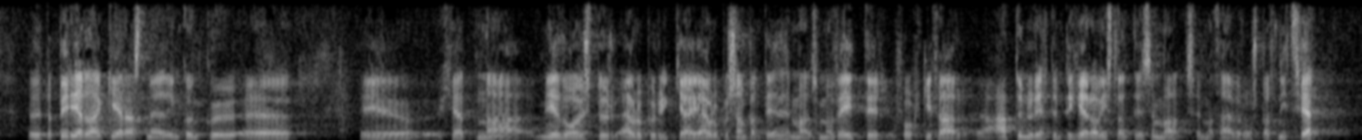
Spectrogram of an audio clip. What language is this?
Icelandic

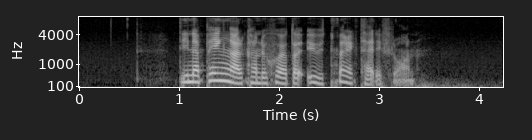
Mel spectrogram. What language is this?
Swedish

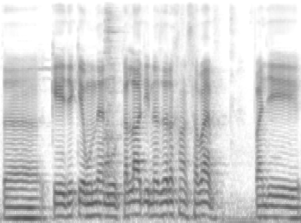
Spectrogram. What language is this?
Sindhi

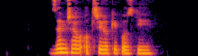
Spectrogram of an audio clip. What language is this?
Czech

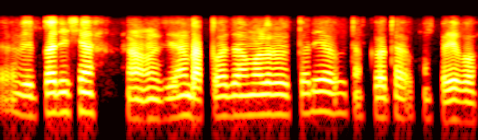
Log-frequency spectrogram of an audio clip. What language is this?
Odia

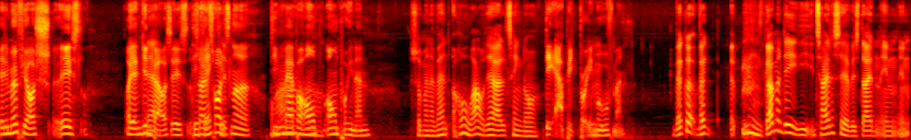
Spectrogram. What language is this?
Danish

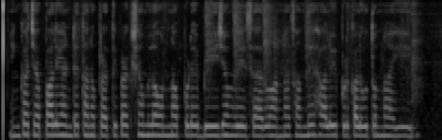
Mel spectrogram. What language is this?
Telugu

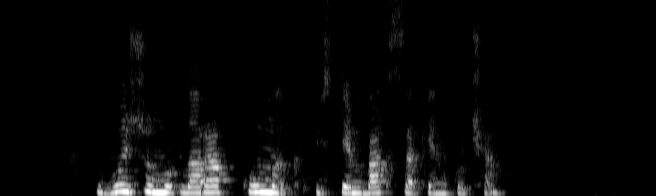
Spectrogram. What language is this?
Mari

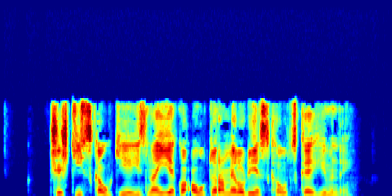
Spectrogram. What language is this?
Czech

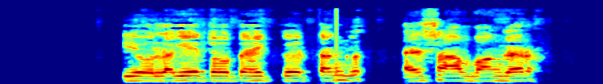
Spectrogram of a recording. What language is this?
Sindhi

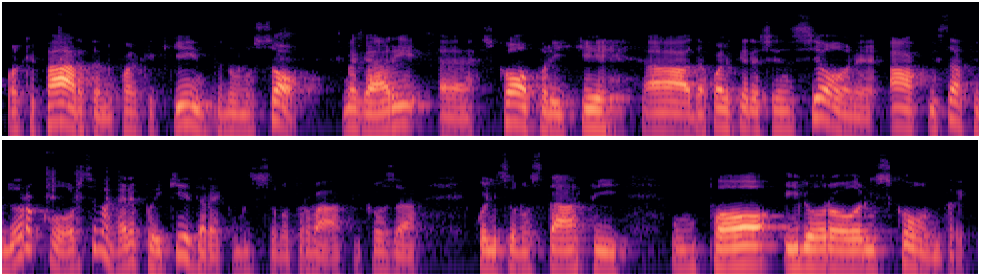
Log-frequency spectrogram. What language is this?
Italian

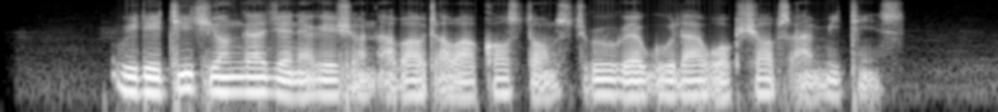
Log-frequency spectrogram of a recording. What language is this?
Nigerian Pidgin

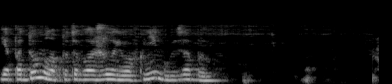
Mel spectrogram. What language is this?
Russian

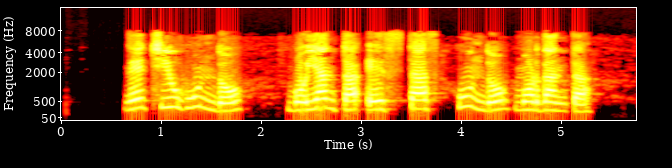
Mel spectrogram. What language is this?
Esperanto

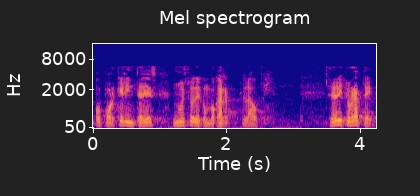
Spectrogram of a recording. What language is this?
Spanish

